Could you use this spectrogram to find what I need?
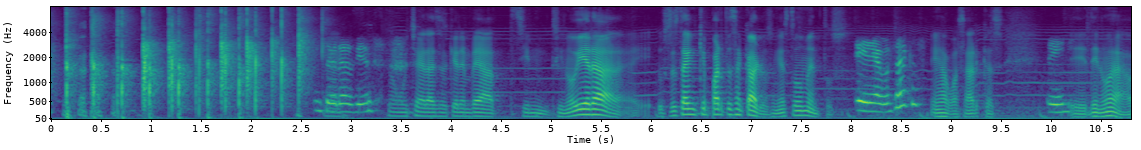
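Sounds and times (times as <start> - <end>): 
laughter: 0.0 - 1.1
applause: 0.0 - 2.8
speech: 0.3 - 0.8, 2.6 - 10.8.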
